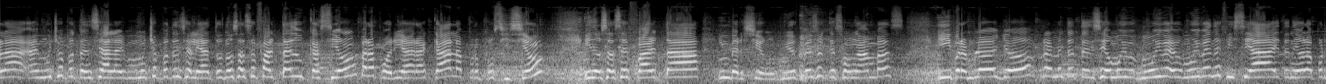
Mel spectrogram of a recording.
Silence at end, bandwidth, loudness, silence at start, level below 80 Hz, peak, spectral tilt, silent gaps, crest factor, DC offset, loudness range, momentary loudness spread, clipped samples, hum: 0 s; 17.5 kHz; -11 LUFS; 0 s; -38 dBFS; 0 dBFS; -4 dB/octave; none; 10 dB; under 0.1%; 1 LU; 5 LU; 0.2%; none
